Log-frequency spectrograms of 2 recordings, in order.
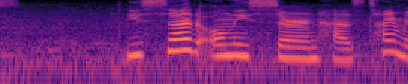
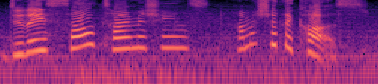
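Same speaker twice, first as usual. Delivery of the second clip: eager forum poster; 8 semitones higher, 5 dB louder than usual. Acted.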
